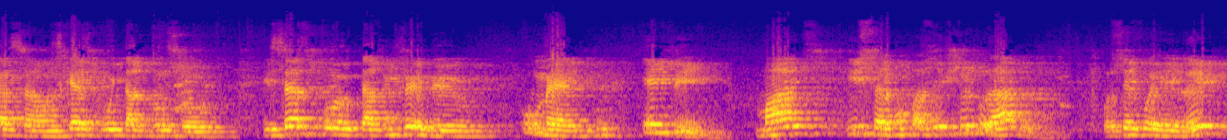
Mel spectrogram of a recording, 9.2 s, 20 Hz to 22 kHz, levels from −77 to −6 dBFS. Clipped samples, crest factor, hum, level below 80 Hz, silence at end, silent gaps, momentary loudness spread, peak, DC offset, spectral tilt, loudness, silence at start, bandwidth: 0.1%; 12 dB; none; -52 dBFS; 0 s; none; 12 LU; 0 dBFS; under 0.1%; -6 dB/octave; -12 LUFS; 0 s; 12.5 kHz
